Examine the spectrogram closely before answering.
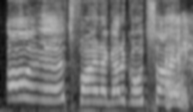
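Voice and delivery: high-pitched flustered excuse; nervous, desperate to get away; panicky brush-off. Retold or imitated. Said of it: "And he's like".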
